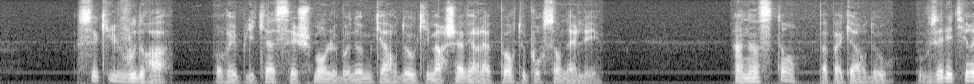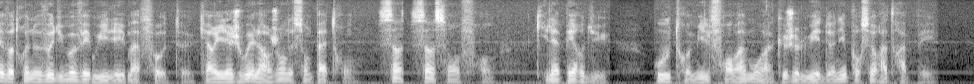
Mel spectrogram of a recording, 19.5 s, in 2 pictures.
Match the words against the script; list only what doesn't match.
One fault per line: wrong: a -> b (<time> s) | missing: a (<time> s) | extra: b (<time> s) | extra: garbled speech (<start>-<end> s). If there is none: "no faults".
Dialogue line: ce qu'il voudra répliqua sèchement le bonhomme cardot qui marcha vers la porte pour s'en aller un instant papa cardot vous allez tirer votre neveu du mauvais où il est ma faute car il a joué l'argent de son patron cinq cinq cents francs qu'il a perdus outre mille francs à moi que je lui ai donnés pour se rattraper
no faults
